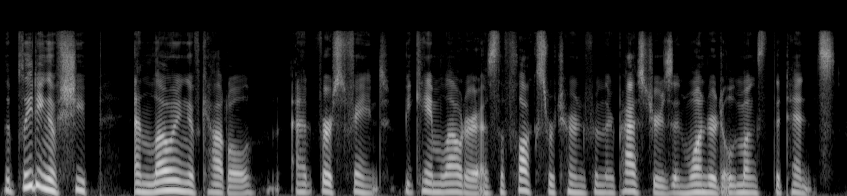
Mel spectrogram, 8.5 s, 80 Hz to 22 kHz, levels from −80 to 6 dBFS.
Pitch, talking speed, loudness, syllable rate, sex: 165 Hz, 175 wpm, -20 LUFS, 5.0 syllables/s, female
